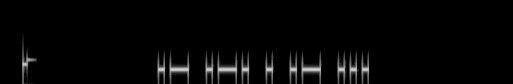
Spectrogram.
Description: Morse code, heard as a keyed tone, about 20 wpm, 700 Hz. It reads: AREAS
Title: ES:S Suffix - Top 100 Words with Base Words 20wpm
